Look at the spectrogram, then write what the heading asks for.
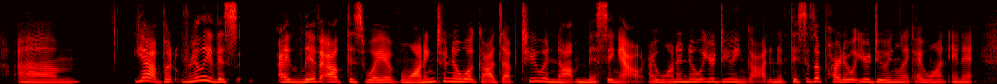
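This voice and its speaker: In an American accent, a woman with a fairly high, dark, mellow voice speaks at a fairly quick pace with fairly even intonation, in a very clean recording with a silent background. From New York, US. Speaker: therapist and professor. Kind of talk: casual interview chat. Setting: studio, in person.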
